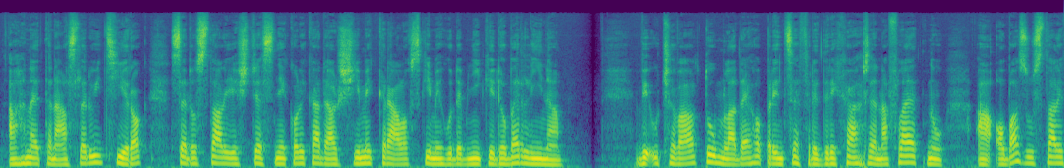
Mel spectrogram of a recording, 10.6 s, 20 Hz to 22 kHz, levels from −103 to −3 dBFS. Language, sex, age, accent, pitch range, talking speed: Czech, female, 30-49, native, 120-145 Hz, 140 wpm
